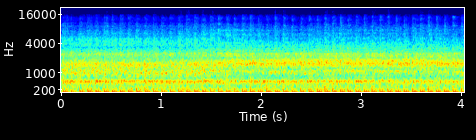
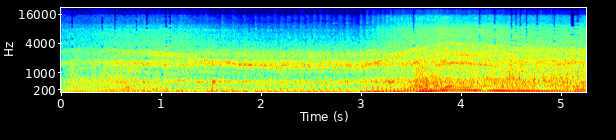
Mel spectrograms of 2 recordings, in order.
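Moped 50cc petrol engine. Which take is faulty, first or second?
second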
